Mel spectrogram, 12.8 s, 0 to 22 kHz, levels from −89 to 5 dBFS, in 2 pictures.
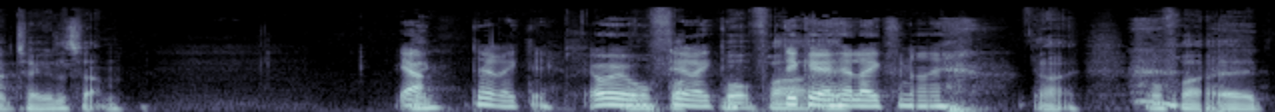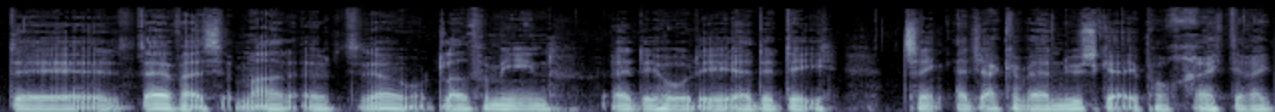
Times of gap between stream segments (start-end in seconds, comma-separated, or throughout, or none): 6.02-6.04, 10.03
